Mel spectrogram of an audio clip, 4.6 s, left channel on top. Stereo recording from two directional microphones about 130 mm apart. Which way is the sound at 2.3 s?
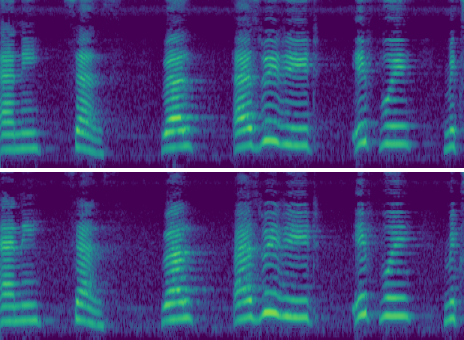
90° left.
